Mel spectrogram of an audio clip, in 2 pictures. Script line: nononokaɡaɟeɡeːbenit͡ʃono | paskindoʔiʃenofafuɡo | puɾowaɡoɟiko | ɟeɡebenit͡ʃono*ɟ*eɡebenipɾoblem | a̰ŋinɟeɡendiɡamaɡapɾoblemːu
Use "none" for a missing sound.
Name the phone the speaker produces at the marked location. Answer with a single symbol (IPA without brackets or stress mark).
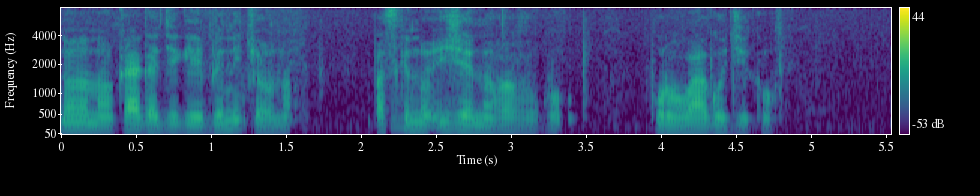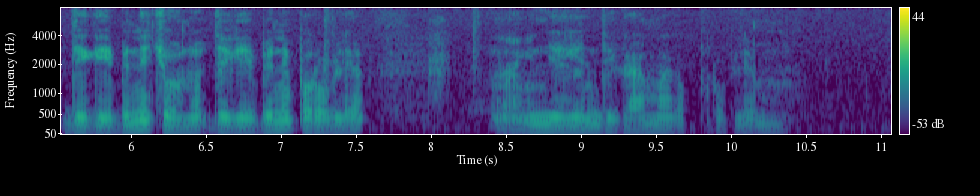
ɟ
